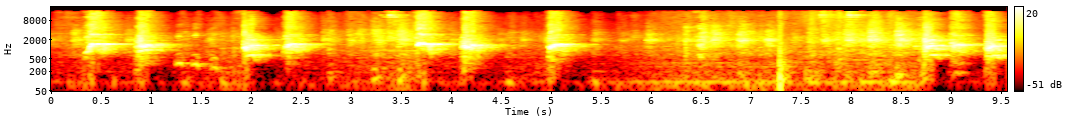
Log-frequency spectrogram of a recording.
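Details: Westies Alfie and Crystal, around 7 and 8, play with balloons in a kitchen, 2012; high barks in quick runs at first, then a lull with a human voice and scuffling before barking resumes.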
